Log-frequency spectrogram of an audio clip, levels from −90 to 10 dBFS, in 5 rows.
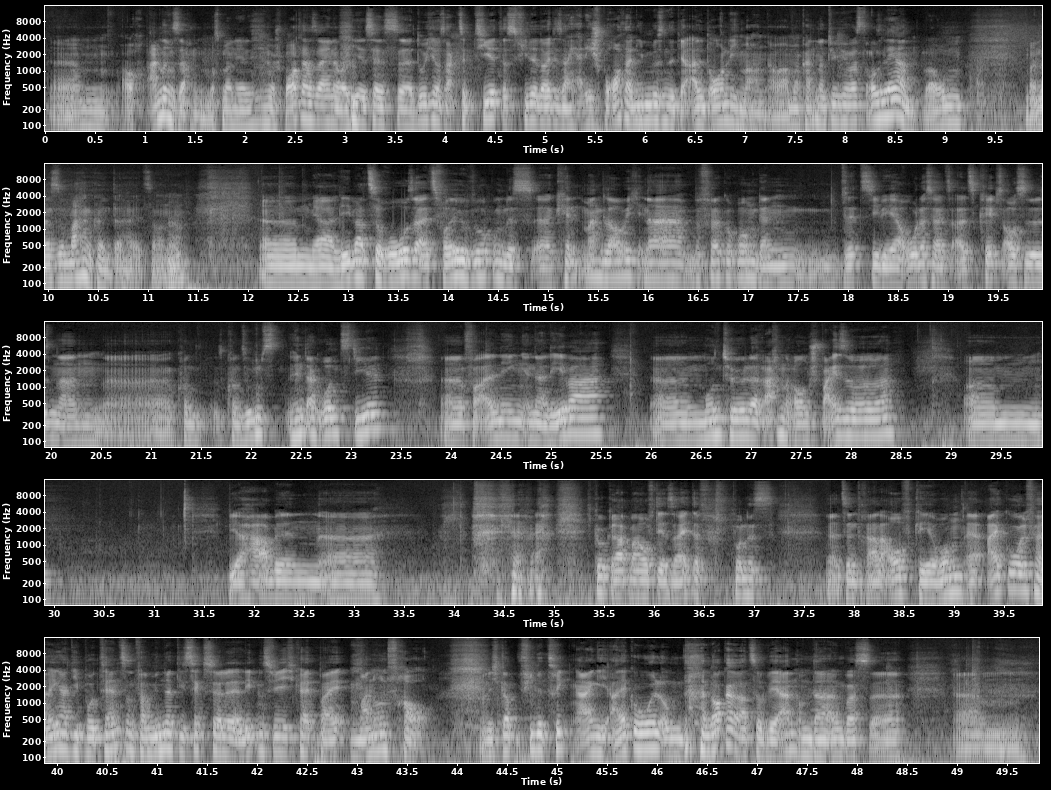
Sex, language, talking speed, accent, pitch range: male, German, 150 wpm, German, 105-130 Hz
